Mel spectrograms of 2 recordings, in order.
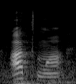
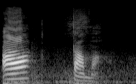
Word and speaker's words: atama: head, that is called atama. I will just write it down for you. Atama. And please don't pronounce it as atma, it is atama.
